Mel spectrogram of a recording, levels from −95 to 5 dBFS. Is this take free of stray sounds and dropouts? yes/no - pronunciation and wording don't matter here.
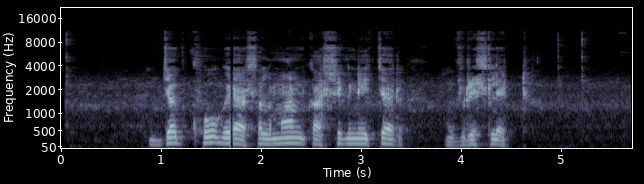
no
